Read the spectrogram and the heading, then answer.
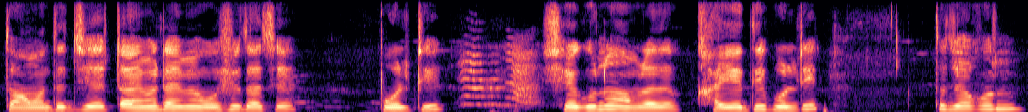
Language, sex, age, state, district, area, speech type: Bengali, female, 18-30, West Bengal, Cooch Behar, urban, spontaneous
